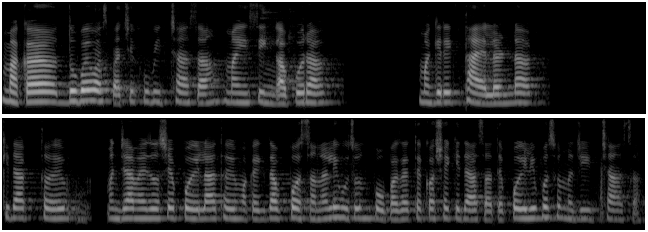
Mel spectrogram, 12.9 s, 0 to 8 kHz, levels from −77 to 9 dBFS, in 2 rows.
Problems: none marked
